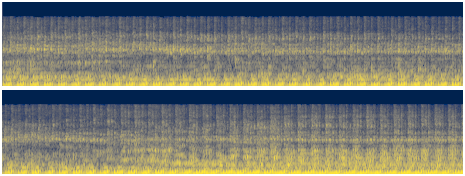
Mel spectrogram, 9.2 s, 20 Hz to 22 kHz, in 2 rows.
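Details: Dodge SRT-4 with suspected rough idle: idle pulses in a steady lumpy beat about three to four a second with slight speed rise; cause unclear.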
